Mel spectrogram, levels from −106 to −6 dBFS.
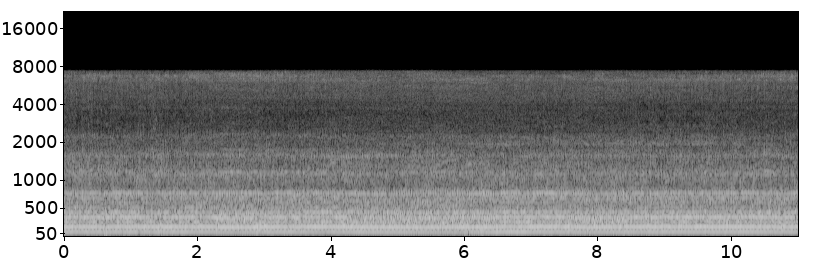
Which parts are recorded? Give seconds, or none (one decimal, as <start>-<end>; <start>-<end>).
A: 2.3-2.9; 4.2-6.5; 7.6-8.4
